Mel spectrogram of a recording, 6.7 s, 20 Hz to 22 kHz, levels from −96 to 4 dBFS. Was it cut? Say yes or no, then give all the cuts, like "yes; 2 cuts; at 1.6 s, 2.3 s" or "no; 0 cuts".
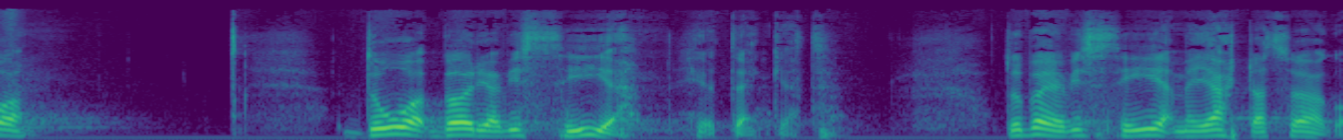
no; 0 cuts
